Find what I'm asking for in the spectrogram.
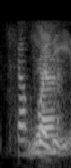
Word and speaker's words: Ciampoli: And so anyway, we pronounce it the French word, Ciampoli, Max Ciampoli.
